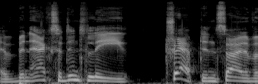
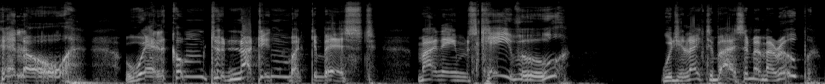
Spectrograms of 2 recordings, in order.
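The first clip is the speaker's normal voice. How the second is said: put-on high-pitched old lady shopkeeper voice; 7 semitones higher than usual. Voicing a spindly older lady running a rope stall: old lady shopkeeper voice. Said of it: "a spindly older lady. She says".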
